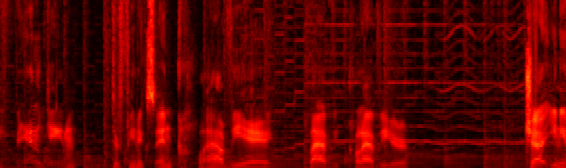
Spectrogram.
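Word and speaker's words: Klavier: pronunciation within Google clavier so the British pronunciation is clavier clavier clavier American is clavier American pronounces the r at the end more well I'm probably just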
